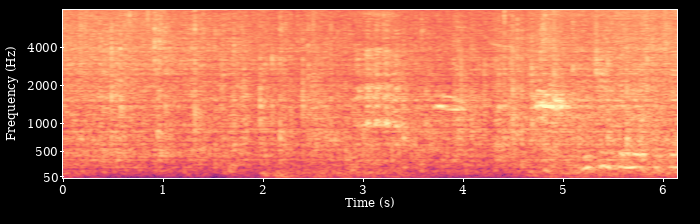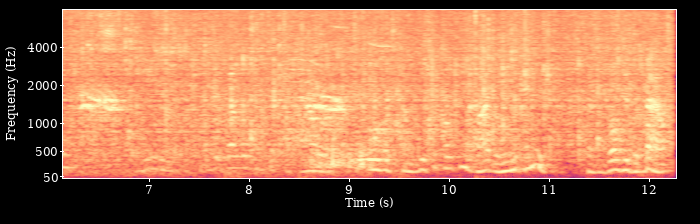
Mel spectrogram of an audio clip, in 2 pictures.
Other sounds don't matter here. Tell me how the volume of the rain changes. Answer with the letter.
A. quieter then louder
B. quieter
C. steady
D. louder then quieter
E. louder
E.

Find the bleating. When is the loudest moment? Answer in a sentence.
The loudest moment of the bleating is at 9 seconds.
